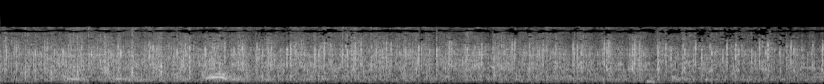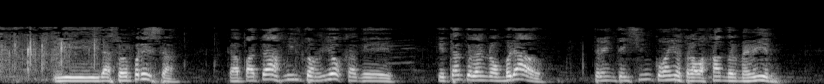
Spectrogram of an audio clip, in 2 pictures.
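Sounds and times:
audience applause: 0.0 - 9.7
speech: 8.8 - 16.1.

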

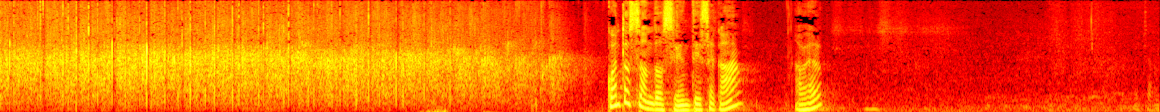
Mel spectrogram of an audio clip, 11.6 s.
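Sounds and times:
crowd clapping steadily: 0.0 - 6.0
speech: 6.1 - 8.4.

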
